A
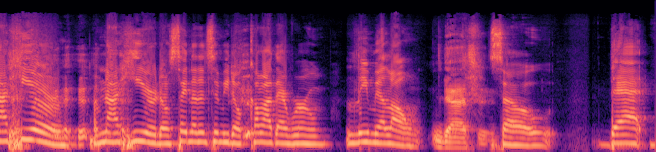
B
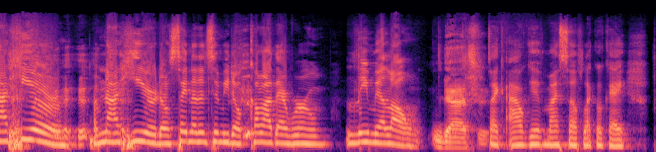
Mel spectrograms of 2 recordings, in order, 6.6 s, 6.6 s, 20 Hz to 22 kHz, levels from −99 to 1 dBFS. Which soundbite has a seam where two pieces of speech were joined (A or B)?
B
